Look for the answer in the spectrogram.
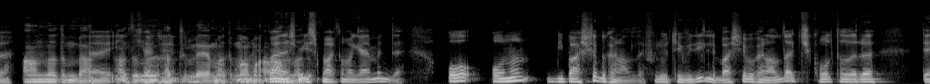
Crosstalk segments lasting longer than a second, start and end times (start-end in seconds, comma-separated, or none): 0.9-3.2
